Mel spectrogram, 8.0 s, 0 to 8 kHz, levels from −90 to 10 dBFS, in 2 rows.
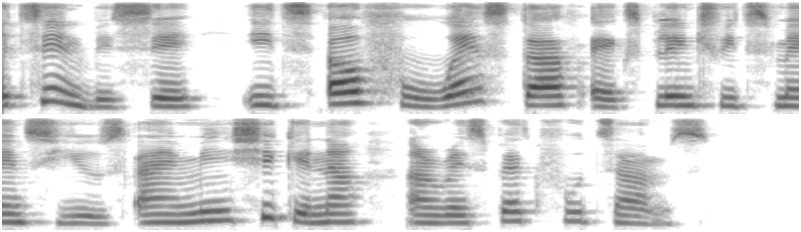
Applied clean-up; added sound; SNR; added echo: none; none; none; none.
